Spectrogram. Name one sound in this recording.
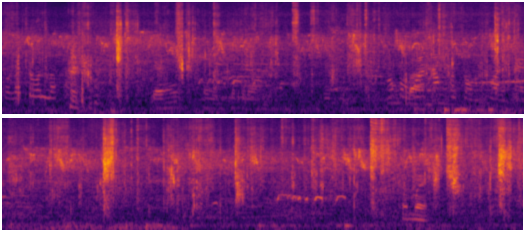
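Sandals slap and scuff on pavement as several people walk outdoors.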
